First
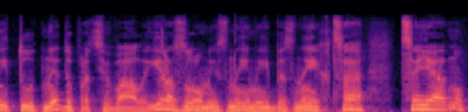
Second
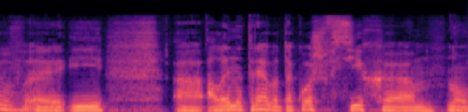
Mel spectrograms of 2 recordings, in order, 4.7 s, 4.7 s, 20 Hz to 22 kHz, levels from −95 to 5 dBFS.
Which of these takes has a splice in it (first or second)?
first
